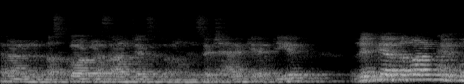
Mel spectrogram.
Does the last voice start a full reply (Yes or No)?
No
